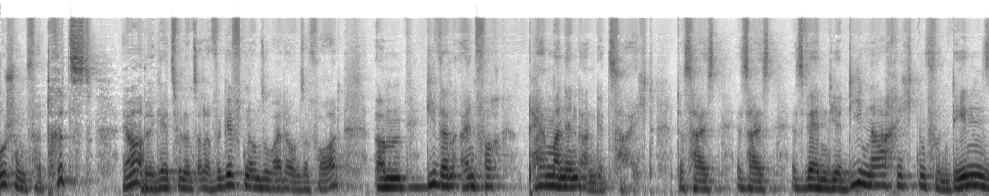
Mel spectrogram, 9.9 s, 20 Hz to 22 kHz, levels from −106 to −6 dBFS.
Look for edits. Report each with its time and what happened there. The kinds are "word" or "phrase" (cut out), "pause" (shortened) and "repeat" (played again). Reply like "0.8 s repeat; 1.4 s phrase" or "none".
1.4 s word; 4.4 s phrase; 7.5 s repeat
